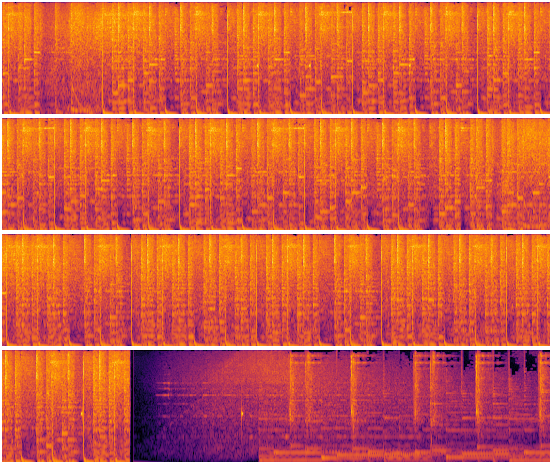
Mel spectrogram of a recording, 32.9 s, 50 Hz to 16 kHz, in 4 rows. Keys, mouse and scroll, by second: 3.7 space, 4.9 typing, 6.3 right click, 25.7 space, 26.1 double click, 28.0 F2, 32.1-32.5 scroll down 1.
